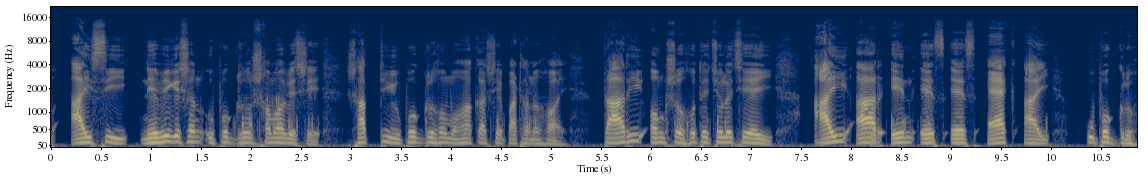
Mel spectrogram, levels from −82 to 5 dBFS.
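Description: DAB burbling appears five times: 1.82–2.77 s, just before "সাতটি উপগ্রহ", then 4.31–4.84 s, 6.23–6.74 s, 8.11–8.78 s and 9.95–10.35 s. Bit errors of under one percent slip past error correction and corrupt MP2 sub-band samples and scale factors. Single bands jump in level for up to a frame, producing short noise blips over the speech.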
